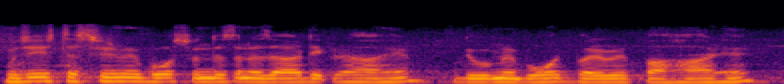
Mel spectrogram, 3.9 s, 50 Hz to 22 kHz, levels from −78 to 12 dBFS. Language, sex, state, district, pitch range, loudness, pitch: Hindi, male, Arunachal Pradesh, Lower Dibang Valley, 130-140 Hz, -13 LUFS, 135 Hz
